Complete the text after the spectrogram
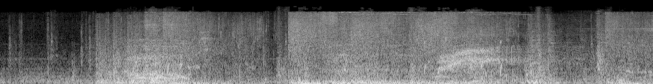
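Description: A creature shrieks loudly.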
